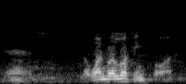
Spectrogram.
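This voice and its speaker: A man's voice: fairly low pitch, expressive, normal speed, a little hiss or hum, natural voice. A man playing a cool, decisive space patrol commander in a 1950s radio adventure, on a muffled old recording. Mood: calm, determined.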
